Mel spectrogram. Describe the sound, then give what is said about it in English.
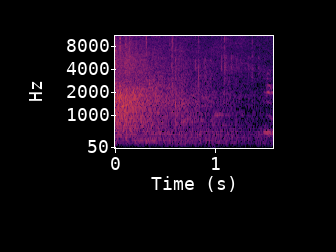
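A brief burst of scattered audience clapping during a sermon that fades away within a second or two, heard faintly. “So you don't have to clap.”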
